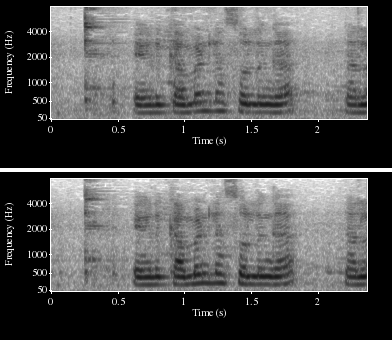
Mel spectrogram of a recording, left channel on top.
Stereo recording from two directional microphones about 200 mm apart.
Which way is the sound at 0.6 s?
40° right (ahead or behind).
